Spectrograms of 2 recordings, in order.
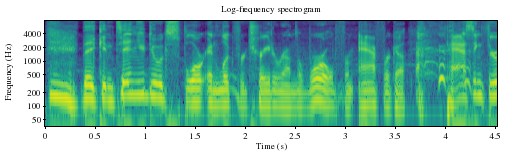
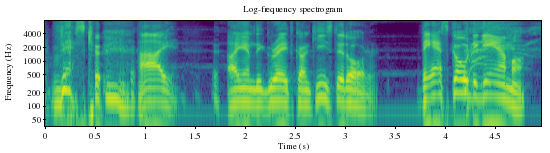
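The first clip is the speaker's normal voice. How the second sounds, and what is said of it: Minnesota-like accent. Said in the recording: “It's got like a Minnesota ... accent.”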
